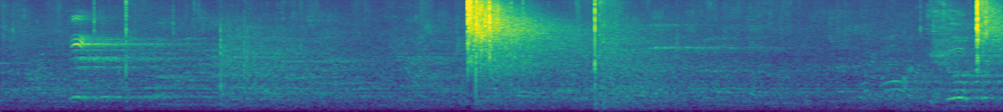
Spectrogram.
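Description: Kendo bout: a fencer's long kiai shout about a second in, then a loud, sharp crack of a strike about halfway that echoes through the large hall, a smaller click a second later, and another shout with sharp cracks near the end.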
